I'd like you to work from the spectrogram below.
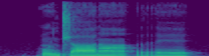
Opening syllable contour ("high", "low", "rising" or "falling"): falling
